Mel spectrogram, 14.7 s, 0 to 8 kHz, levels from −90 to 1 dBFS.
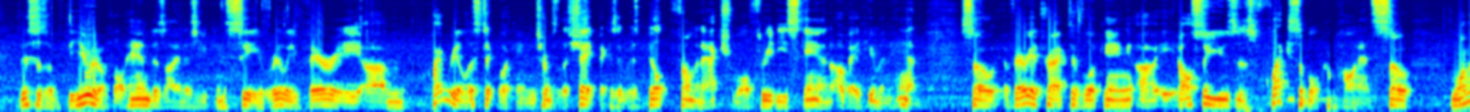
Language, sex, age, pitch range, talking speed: English, male, 40-59, 95-120 Hz, 190 wpm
